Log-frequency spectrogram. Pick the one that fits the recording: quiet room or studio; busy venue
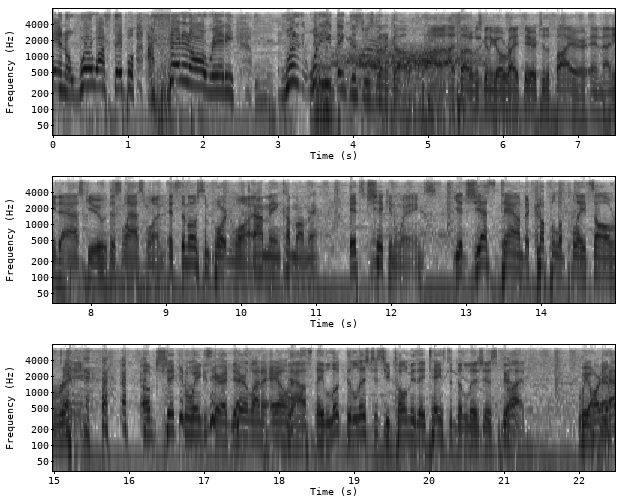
busy venue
